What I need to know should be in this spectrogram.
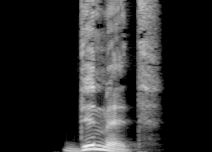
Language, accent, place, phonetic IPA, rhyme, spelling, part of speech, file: German, Germany, Berlin, [ˈdɪmət], -ɪmət, dimmet, verb, De-dimmet.ogg
- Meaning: second-person plural subjunctive I of dimmen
